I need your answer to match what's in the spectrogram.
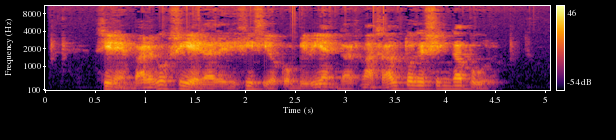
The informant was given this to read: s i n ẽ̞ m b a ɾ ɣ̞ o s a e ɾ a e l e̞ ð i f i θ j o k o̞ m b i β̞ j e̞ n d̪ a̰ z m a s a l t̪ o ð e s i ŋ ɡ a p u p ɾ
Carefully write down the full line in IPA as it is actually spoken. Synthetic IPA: s i n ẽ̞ m b a ɾ ɣ̞ o s i e ɾ a e l e̞ ð i f i θ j o k o̞ m b i β̞ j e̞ n d̪ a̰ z m a s a l t̪ o ð e s i ŋ ɡ a p u ɾ

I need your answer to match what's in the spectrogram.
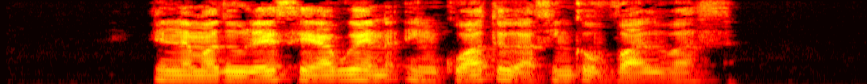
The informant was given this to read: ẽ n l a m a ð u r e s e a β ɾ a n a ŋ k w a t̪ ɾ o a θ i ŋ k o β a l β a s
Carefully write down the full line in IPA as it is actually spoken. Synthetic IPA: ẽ n l a m a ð u ɾ e s e a β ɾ e n e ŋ k w a t̪ ɾ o a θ i ŋ k o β a l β a s

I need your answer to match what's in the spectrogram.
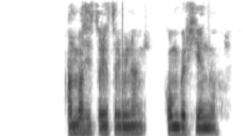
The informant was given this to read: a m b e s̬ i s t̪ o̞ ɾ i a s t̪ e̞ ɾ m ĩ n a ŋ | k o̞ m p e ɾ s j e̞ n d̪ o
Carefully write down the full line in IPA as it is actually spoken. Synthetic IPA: a m b a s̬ i s t̪ o̞ ɾ j a s t̪ e̞ ɾ m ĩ n a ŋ | k o̞ m b e ɾ x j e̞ n d̪ o

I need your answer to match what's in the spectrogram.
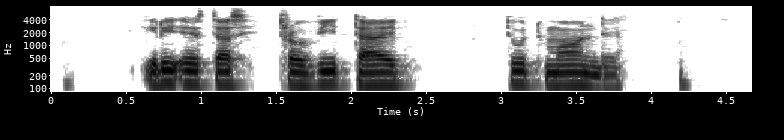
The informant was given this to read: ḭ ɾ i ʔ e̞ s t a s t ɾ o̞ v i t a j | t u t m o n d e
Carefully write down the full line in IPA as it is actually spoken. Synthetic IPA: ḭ l i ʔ e̞ s t a s t ɾ o̞ v i t a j | t u t m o n d e

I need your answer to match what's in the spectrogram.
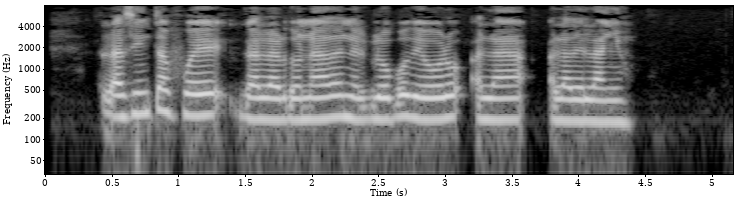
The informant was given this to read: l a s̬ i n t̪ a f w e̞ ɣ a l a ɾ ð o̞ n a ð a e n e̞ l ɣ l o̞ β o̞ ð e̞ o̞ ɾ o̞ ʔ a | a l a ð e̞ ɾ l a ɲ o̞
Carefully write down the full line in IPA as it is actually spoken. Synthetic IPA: l a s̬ i n t̪ a f w e̞ ɣ a l a ɾ ð o̞ n a ð a e n e̞ l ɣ l o̞ β o̞ ð e̞ o̞ ɾ o̞ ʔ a | a l a ð e̞ l a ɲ o̞

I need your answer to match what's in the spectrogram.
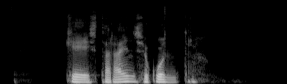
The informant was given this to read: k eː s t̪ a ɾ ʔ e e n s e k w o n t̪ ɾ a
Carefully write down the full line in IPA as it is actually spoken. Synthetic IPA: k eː s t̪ a ɾ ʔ a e n s e k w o n t̪ ɾ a

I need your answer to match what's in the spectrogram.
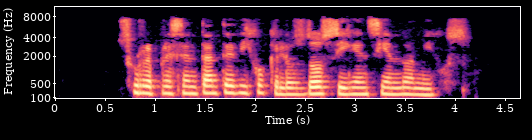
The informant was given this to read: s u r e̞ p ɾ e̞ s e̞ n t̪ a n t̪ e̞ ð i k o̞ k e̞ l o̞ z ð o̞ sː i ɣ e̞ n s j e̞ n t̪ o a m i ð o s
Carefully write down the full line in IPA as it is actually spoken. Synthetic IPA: s u r e̞ p ɾ e̞ s e̞ n t̪ a n t̪ e̞ ð i x o̞ k e̞ l o̞ z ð o̞ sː i ɣ e̞ n s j e̞ n d̪ o a m i ɣ o s

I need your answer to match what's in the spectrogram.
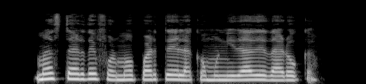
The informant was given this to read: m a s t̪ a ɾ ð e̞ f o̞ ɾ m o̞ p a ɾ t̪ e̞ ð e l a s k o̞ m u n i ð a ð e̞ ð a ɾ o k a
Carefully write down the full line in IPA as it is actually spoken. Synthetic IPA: m a s t̪ a ɾ ð e̞ f o̞ ɾ m o̞ p a ɾ t̪ e̞ ð e l a k o̞ m u n i ð a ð e̞ ð a ɾ o k a

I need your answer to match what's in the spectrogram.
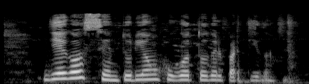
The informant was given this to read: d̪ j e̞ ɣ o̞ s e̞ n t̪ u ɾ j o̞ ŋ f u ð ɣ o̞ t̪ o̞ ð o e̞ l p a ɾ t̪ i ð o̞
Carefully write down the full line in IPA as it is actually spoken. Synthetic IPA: d̪ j e̞ ɣ o̞ s e̞ n t̪ u ɾ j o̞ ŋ x u ɣ o̞ t̪ o̞ ð o e̞ l p a ɾ t̪ i ð o̞

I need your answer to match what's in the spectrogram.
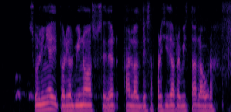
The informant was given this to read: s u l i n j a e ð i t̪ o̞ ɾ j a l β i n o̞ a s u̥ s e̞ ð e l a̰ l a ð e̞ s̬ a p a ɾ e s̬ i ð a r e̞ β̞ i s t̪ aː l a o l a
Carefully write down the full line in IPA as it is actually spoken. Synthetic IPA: s u l i n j a e ð i t̪ o̞ ɾ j a l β i n o̞ a s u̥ s e̞ ð e ɾ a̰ l a ð e̞ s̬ a p a ɾ e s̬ i ð a r e̞ β̞ i s t̪ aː l a o ɾ a

